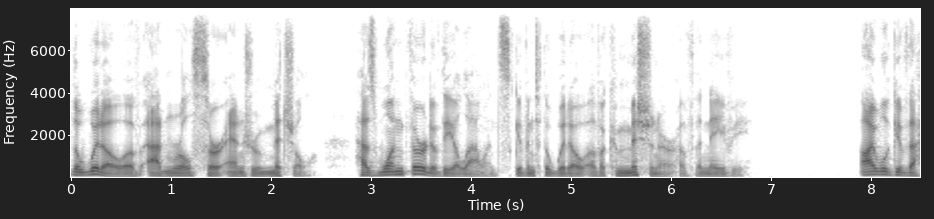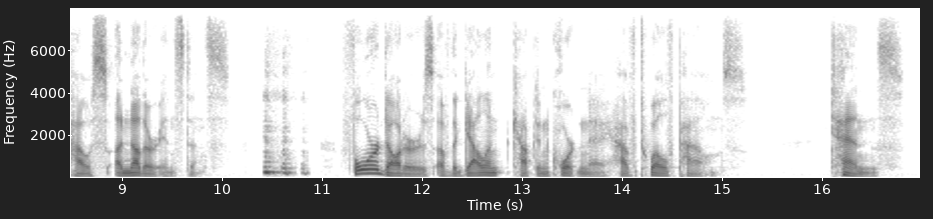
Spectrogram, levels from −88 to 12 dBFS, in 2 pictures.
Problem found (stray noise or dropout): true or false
true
